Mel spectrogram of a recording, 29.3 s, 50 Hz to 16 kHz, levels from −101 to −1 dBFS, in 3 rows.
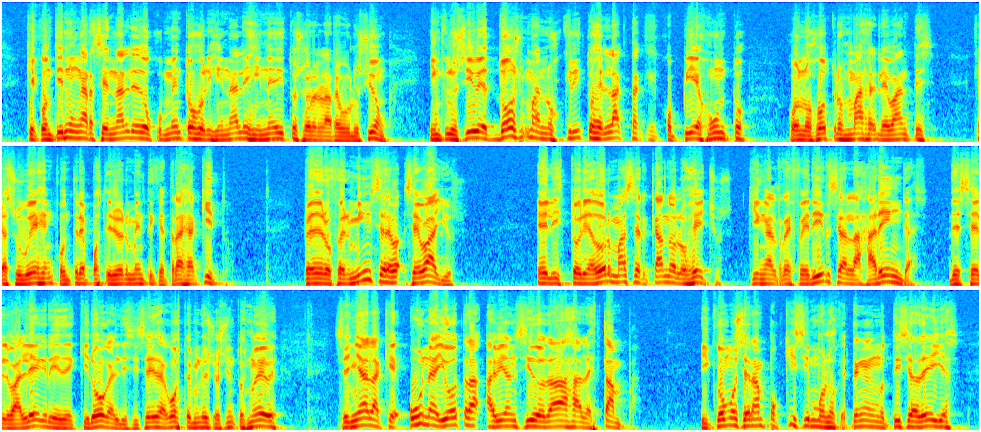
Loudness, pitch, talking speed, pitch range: -13 LUFS, 130 Hz, 170 wpm, 115-150 Hz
